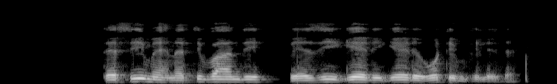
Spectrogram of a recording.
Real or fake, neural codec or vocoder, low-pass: real; none; 7.2 kHz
